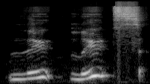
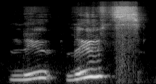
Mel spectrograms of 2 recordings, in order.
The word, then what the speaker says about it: Lutz: Lutes? Lutes, like it's Spanish? I don't know. Who? It's cold out here. Who's she talking about? Ronald. Ronald Lutz? Yeah. Apparently we're not pronouncing his name properly. It's loose.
